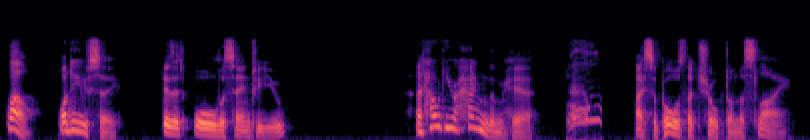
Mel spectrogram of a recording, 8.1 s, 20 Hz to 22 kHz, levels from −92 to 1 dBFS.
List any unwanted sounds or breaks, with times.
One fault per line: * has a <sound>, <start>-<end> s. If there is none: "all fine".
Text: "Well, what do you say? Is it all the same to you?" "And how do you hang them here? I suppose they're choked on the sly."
* has a bark, 5.7-6.0 s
